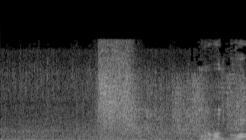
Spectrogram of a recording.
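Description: A sword swishes and clashes in a quick flurry of blows.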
